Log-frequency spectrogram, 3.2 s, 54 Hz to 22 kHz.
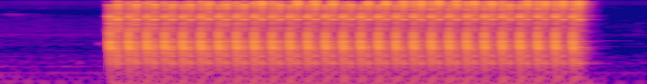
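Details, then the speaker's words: Rebuilt SU electric fuel pump from a pre-war car, bench-tested on a 12 V digital supply before the filter, one-way valve and connections were fitted: rapid, evenly spaced machine-gun-like clicking for over two seconds, then it stops. Normal pump operation. "the sound of these always reminds me of um world war two vickers machine guns it's about the same sort of firing rate i guess"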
